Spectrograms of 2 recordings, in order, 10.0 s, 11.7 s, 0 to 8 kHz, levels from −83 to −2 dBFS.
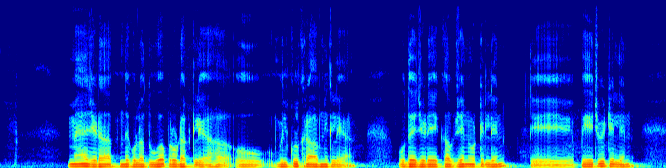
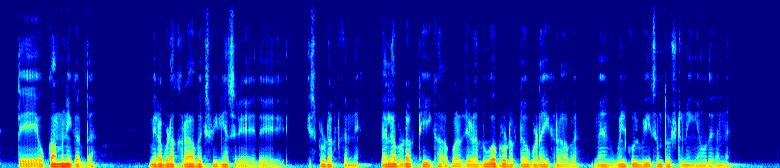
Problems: constant background noise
